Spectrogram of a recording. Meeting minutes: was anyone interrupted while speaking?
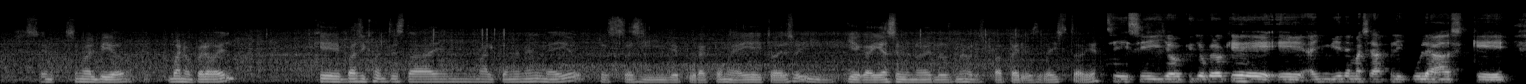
No

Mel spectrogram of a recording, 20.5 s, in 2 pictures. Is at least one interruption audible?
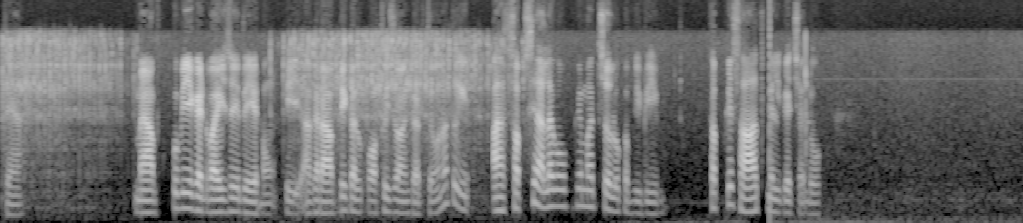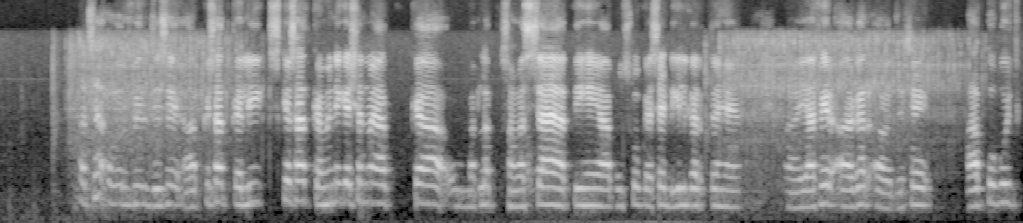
No

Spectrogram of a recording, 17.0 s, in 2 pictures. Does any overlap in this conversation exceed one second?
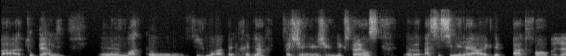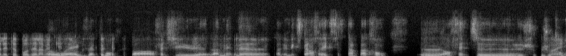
No

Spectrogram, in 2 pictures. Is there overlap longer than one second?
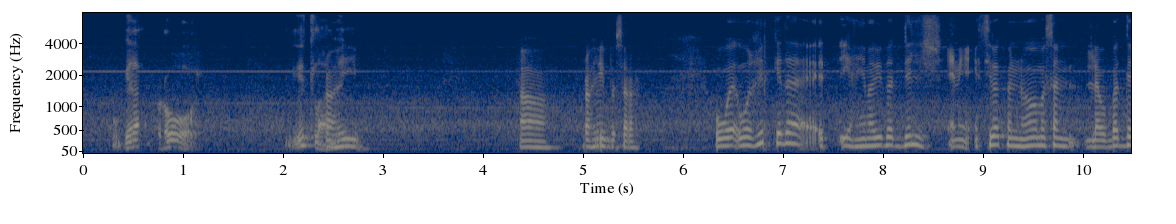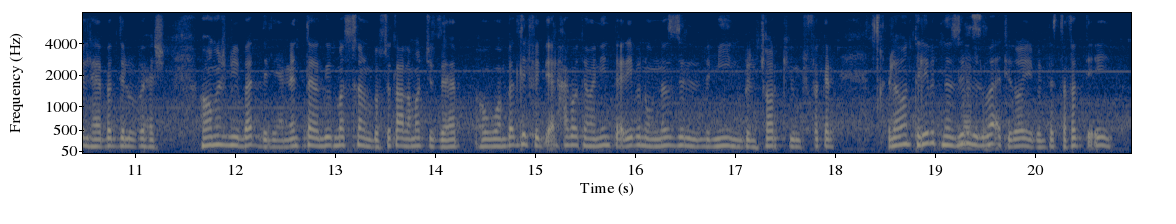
No

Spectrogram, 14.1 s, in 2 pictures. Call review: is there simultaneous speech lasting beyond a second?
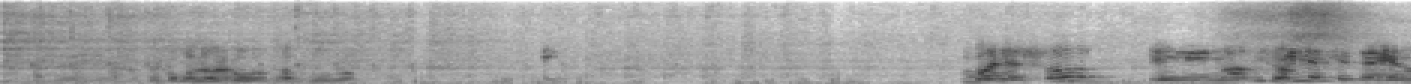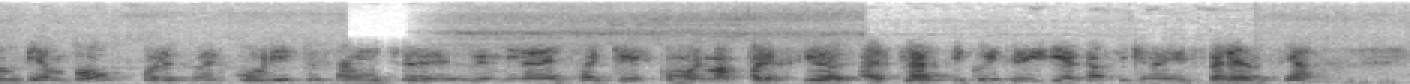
No

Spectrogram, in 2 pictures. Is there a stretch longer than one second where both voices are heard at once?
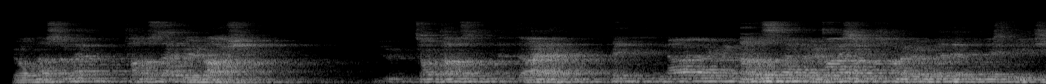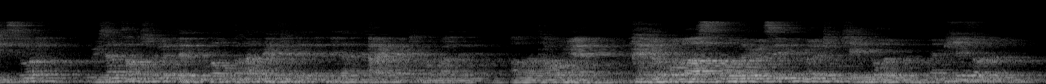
Yes, from 7.4 s

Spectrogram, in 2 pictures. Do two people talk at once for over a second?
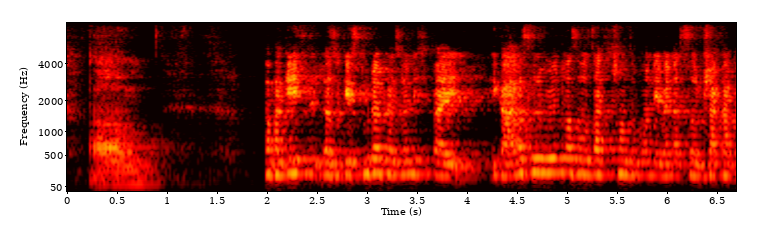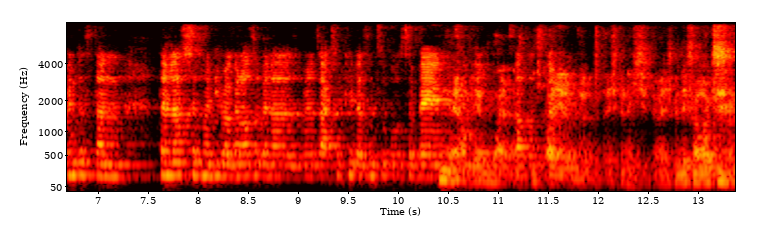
Yes, from 10.4 s

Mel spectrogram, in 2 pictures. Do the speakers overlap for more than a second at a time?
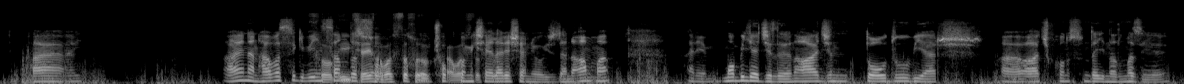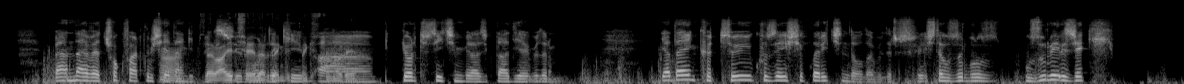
Yes, from 3.1 s

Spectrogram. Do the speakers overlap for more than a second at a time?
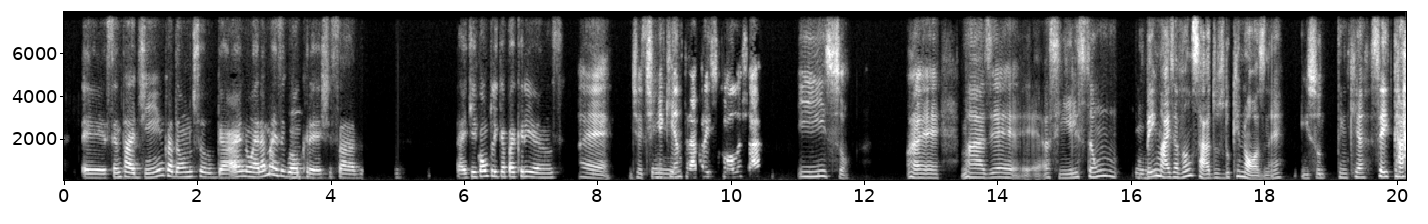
No

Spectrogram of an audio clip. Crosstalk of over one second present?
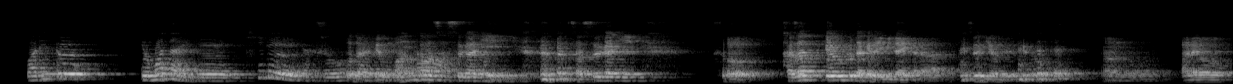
Yes, from 3.6 s

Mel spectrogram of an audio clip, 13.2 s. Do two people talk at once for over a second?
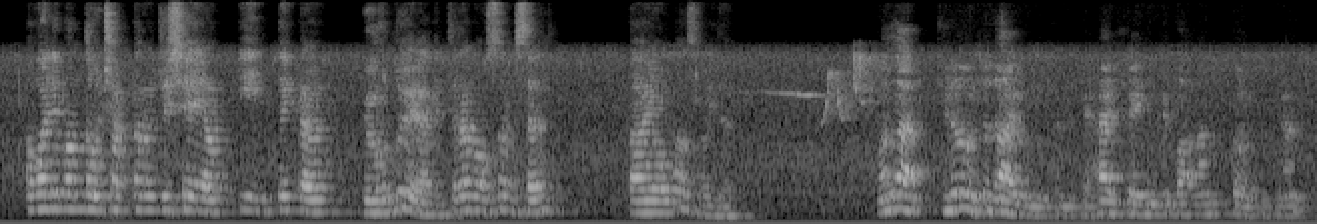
No

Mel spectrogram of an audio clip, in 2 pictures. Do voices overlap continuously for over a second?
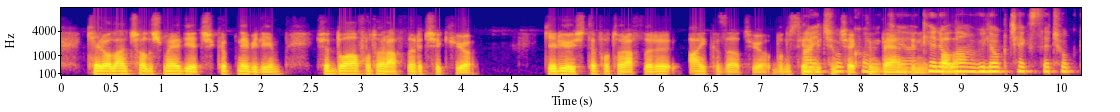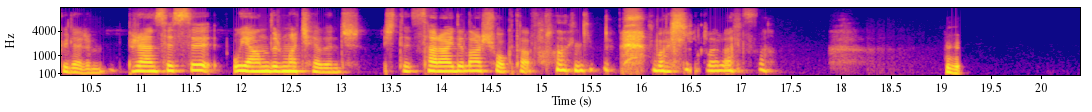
Yes, from 7.4 s

